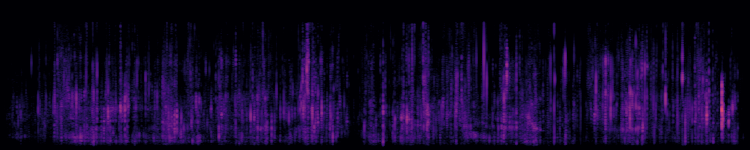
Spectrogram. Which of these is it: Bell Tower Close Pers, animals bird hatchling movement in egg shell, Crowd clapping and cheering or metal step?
animals bird hatchling movement in egg shell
